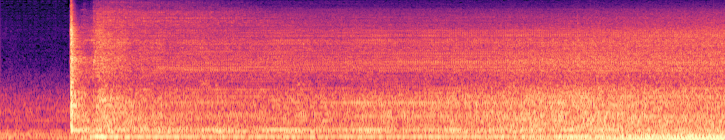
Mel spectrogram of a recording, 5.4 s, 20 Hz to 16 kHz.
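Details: 3-ton AC condenser on off-grid solar after installing Micro-Air EasyStart Flex soft starter: sharp start click, then steady low hum and fan rush build evenly without struggle; clean soft compressor start.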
